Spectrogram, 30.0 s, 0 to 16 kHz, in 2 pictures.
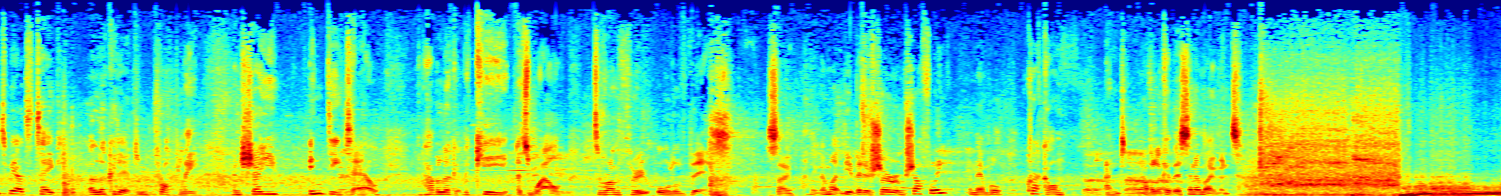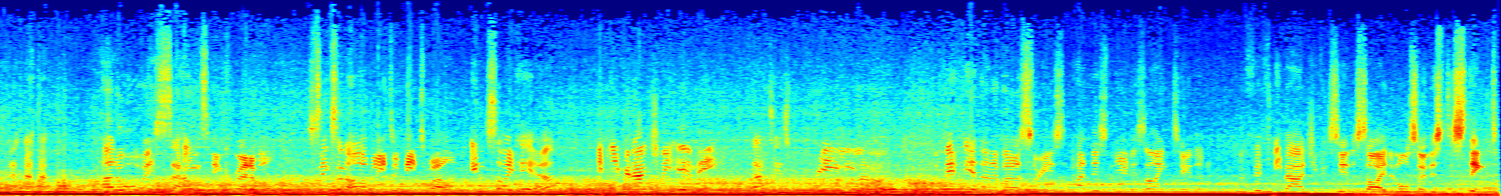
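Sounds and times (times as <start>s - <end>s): car engine starting and idling: 0.0s - 10.6s, 11.5s - 30.0s.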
